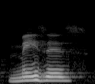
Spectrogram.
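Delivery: ordinary delivery, nothing marked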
